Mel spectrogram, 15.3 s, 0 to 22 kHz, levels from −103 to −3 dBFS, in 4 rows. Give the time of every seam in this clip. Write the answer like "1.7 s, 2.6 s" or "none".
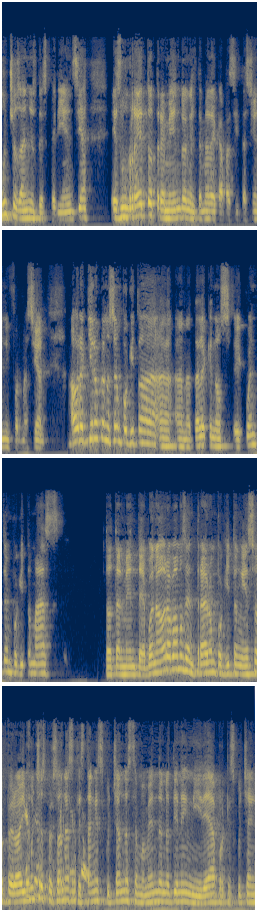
9.1 s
